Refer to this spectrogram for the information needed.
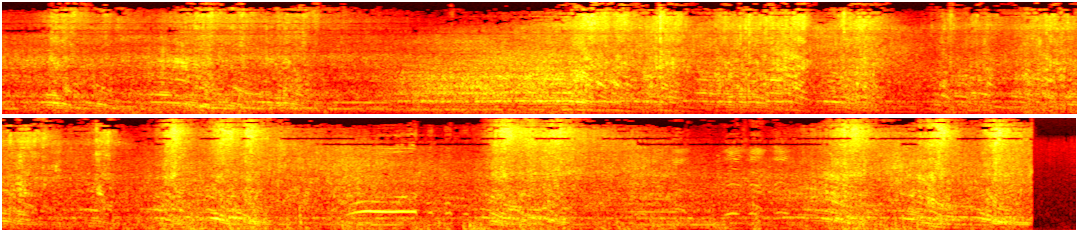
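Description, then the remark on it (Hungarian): A continuous roar of NASCAR race cars speeding past, heard from the fence, engine pitch rising and falling as they sweep by one after another, loud, with indistinct voices mixed into the din. “Hát amikor állunk a kerítésnél, az jönnek az autók.”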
